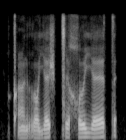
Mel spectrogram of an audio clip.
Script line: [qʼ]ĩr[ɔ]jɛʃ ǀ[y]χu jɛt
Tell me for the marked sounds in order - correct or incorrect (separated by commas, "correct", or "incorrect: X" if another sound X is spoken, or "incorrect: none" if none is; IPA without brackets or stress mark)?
correct, correct, incorrect: i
